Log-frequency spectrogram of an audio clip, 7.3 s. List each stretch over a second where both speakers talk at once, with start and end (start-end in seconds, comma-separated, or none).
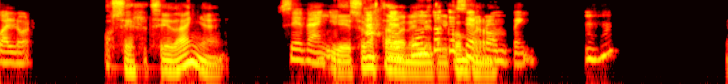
3.1-5.0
